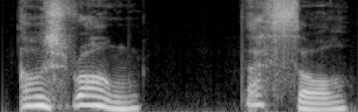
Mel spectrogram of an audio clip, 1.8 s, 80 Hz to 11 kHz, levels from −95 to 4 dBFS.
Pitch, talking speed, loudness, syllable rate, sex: 185 Hz, 170 wpm, -17 LUFS, 4.6 syllables/s, male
